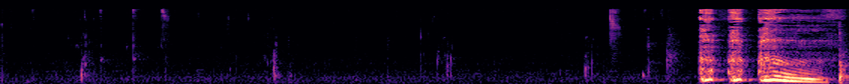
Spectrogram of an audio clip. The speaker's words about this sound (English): I'm gonna take a drink of water again.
